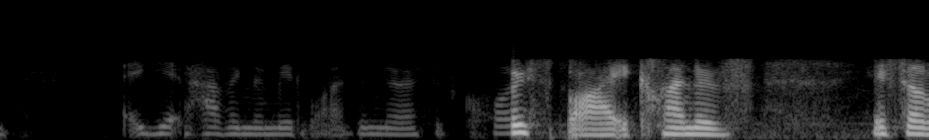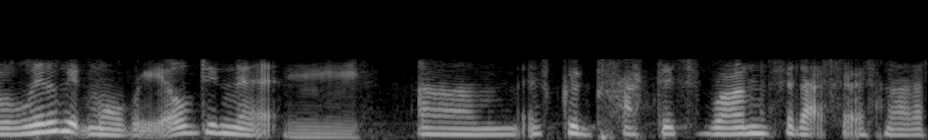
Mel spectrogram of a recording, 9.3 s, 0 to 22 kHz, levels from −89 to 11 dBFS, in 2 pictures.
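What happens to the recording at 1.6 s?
At 1.6 s the audio sits inside an audio dropout to a faint residue that is already under way when the clip begins and lasts until about 2.57 s, where the signal returns abruptly on "by it kind of". Through the gap only a faint trace of sound remains, about 25 dB below normal level, so the path after the break stays live while the main signal is missing. The likely cause is a break between the source and the rest of the chain, rather than a pause or a fade, given how sharply it switches.

Just before 1.6 s, from about 1.54 to 1.58 s, there is VoIP packet loss concealed by the speech codec. About 20 ms of audio went missing, which fits a single lost packet. The decoder filled the hole by extending its last pitch and filter settings at falling gain, giving a brief buzzy or coloured smear in the residue. Because each frame builds on the previous one, the decoded sound stays weak and distorted for a short while afterwards, which carries the effect up to 1.6 s.

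All of this passes through the G.729 codec at 8 kbit/s. Nothing above 4 kHz gets through, and the speech has the plainly audible rough, synthetic texture of that low-rate pitch-and-pulse coding.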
